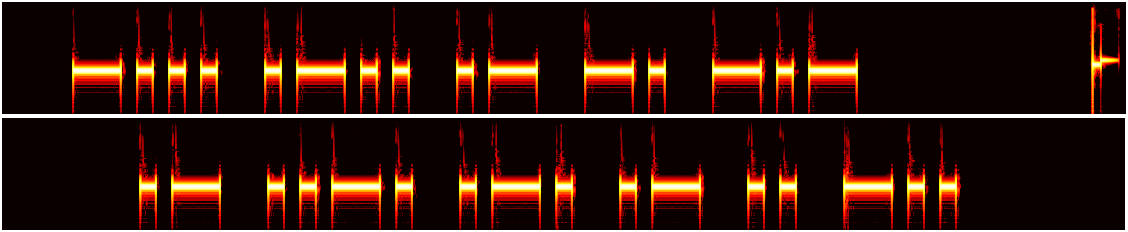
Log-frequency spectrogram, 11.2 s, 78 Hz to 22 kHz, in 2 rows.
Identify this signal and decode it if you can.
Morse code, heard as a keyed tone, about 15 wpm, 700 Hz. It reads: BLANK AFRAID
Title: Sentences from Top 1500 Words - New Word Drill - 15wpm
